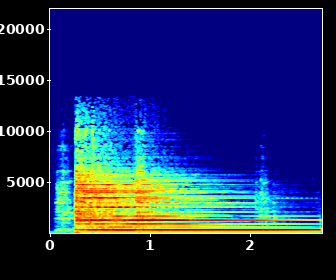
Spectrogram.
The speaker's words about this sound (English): This bell sounded whenever a new ship of Chinese immigrants was approaching Angel Island in the early 1900s.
